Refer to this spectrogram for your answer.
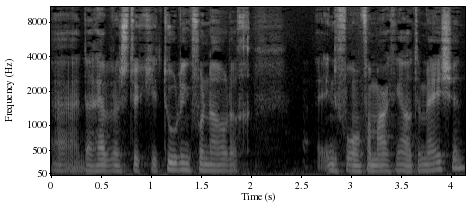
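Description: An unremarkable speaking voice from a man, at a medium pitch and fairly quick pace with fairly even intonation. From Netherlands, Amersfoort. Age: 30s. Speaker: marketing specialist. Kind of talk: casual chat.

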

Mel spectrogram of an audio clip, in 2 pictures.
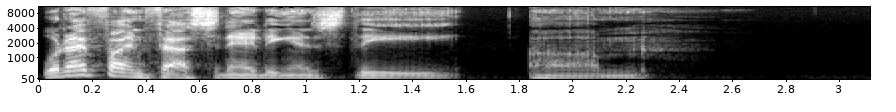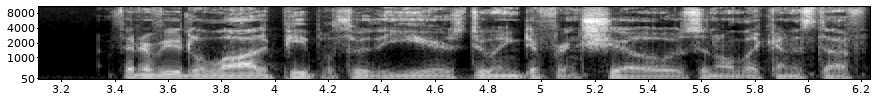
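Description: On a very clean recording with a silent background, a man with an American accent and a fairly low pitch speaks very fast in an animated tone, with long, frequent pauses. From Texas. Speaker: podcast host and TV producer. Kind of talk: casual interview chat. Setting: live recording in a lounge studio.

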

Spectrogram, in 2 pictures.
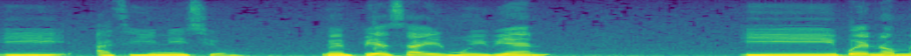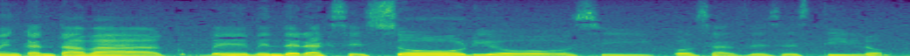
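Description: A woman at medium pitch and a fairly slow pace, with ordinary pitch variation, over noticeable background noise. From Mexico, Puebla (Tecamachalco). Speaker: local politician. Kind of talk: radio interview. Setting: radio studio.

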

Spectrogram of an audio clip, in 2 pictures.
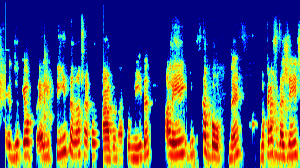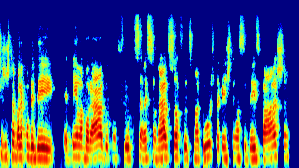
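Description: Dry and close with no echo, a woman talks fairly quickly in an ordinary speaking voice, fairly high in pitch, with ordinary pitch variation and big swings in loudness. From Bahia, Brazil (rural interior). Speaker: chef and restaurant owner. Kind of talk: interview.

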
